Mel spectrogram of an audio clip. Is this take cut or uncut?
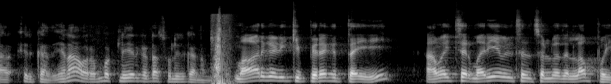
cut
